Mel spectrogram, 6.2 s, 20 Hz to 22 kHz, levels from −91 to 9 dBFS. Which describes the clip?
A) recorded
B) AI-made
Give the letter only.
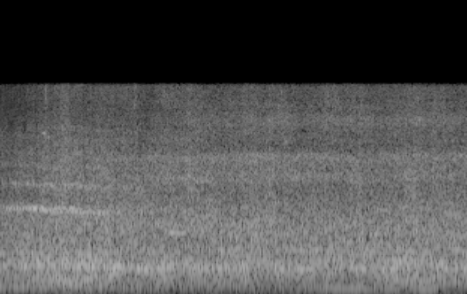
A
